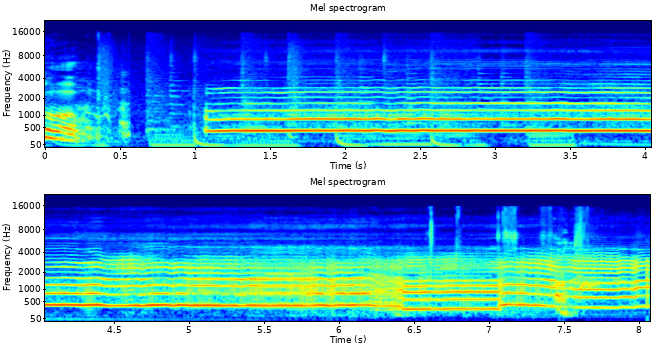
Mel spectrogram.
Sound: yells

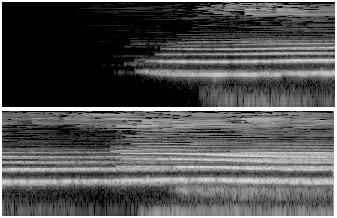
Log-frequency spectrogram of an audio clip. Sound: sound of ghost

